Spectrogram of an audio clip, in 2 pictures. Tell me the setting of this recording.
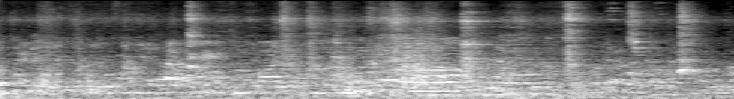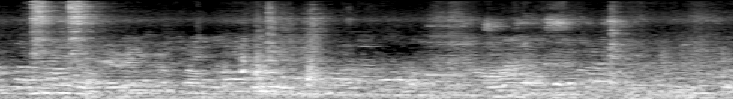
restaurant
